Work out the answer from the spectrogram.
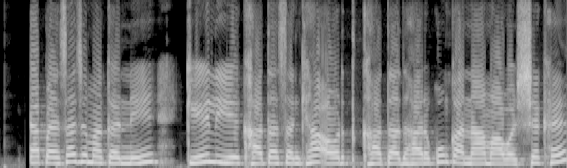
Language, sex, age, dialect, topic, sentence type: Hindi, female, 36-40, Awadhi Bundeli, banking, question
